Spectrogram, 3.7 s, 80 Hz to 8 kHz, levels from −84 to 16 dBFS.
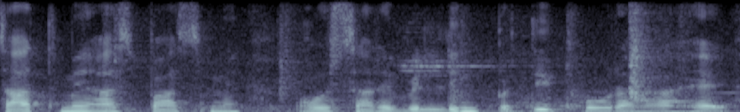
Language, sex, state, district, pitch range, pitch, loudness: Hindi, male, Karnataka, Bangalore, 150-170 Hz, 155 Hz, -19 LUFS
